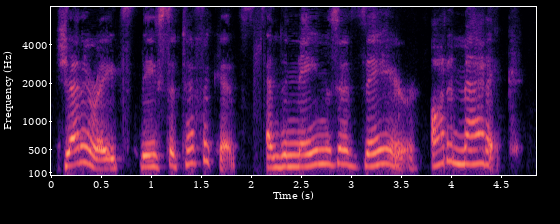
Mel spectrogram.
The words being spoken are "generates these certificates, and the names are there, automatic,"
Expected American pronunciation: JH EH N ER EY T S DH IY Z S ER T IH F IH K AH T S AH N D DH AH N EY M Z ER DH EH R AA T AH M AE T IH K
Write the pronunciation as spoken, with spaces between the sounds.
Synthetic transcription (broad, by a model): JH EH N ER EY T S DH IY Z S ER T IH F IH K AH T S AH N DH AH N EY M Z ER DH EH R AA T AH M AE T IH K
